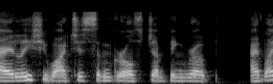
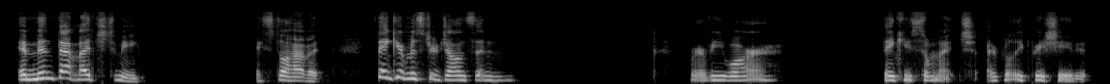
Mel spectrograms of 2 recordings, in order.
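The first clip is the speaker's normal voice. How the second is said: choked-up, tearful voice; 3 semitones higher, 3 dB quieter than usual. Thanking a teacher who gave the speaker a book in 1971: tearing up. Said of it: "I'm tearing up thinking about this teacher".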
